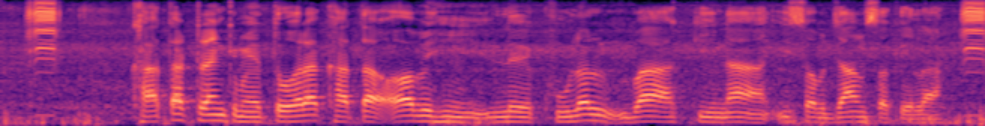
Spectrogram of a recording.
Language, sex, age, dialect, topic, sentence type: Bhojpuri, male, 25-30, Northern, banking, statement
